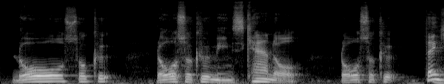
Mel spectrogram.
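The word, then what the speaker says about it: ろうそく: So here u after ro makes it a long vowel. Rosoku.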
